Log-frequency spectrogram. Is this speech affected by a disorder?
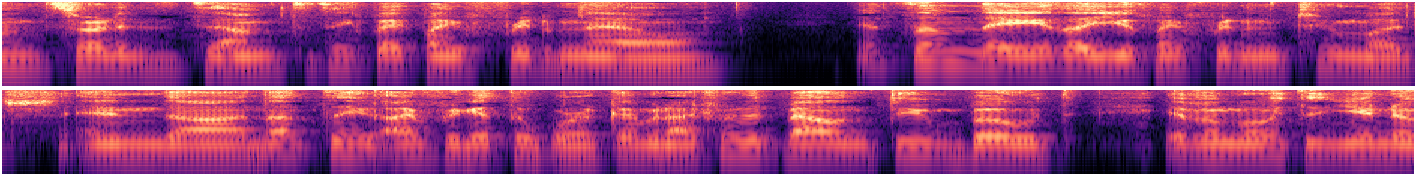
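Yes: cerebral palsy; speaks fast.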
